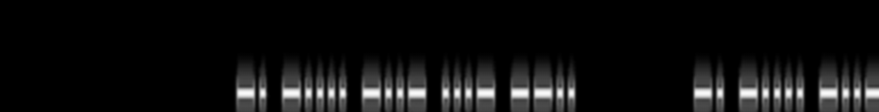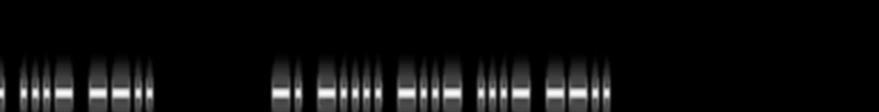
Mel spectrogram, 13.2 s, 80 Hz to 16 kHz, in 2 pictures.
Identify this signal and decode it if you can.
Morse code, heard as a keyed tone, about 28 wpm, 700 Hz. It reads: N6XVZ N6XVZ N6XVZ
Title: USA Call Signs - 5 Characters - Repeated 3x - 28wpm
